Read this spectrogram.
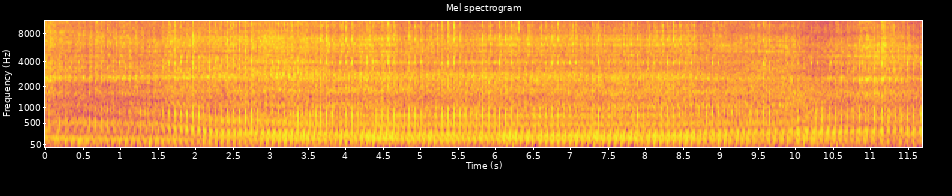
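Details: Husqvarna 353 chainsaw after restoration from a basket case (gas line, chain drive, carburetor tuned), cutting wood: picks up quickly, then holds a strong, steady buzzing pitch through the cut without bogging; runs properly.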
